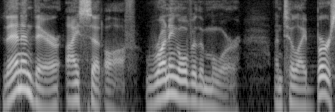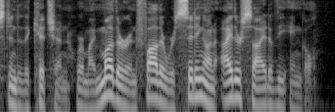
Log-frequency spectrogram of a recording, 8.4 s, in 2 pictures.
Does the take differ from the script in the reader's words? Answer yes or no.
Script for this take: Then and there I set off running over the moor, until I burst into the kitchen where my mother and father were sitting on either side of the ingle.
no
